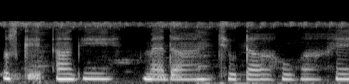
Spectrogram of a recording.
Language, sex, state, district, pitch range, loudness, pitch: Hindi, female, Bihar, Madhepura, 230-250 Hz, -17 LUFS, 240 Hz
